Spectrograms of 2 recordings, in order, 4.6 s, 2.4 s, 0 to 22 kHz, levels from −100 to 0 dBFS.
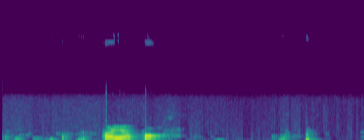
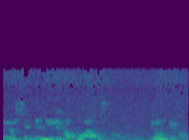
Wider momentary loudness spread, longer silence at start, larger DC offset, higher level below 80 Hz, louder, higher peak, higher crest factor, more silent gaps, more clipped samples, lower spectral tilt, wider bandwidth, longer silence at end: first, 27 LU vs 18 LU; first, 1 s vs 0.05 s; neither; first, -58 dBFS vs -66 dBFS; first, -18 LUFS vs -43 LUFS; first, 0 dBFS vs -26 dBFS; about the same, 22 dB vs 18 dB; neither; neither; first, -10.5 dB/octave vs -5 dB/octave; second, 3.8 kHz vs 11.5 kHz; first, 0.7 s vs 0 s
